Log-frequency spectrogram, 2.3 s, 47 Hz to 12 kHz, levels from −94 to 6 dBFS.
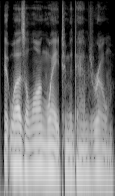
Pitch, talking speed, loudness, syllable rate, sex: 95 Hz, 210 wpm, -17 LUFS, 4.7 syllables/s, male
